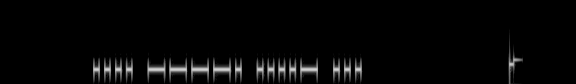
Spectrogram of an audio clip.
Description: Morse code, heard as a keyed tone, about 22 wpm, 700 Hz. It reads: H94S
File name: practice / 22wpm / Four Letter-Number Combinations - 22wpm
